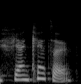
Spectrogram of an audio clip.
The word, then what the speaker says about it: fianchetto: German Latin, it's fianchetto. In Italian Latin, it would be fianchetto.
